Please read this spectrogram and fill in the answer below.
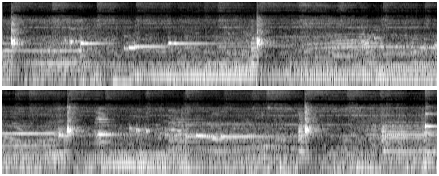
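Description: Live blues band playing a slow song: drum kit with strong hits about every two and a half seconds under held electric guitar and keyboard notes.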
